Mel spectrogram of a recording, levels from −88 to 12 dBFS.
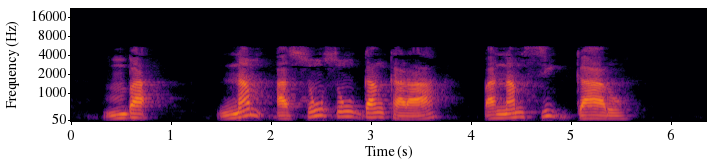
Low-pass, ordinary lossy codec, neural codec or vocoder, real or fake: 5.4 kHz; MP3, 32 kbps; none; real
